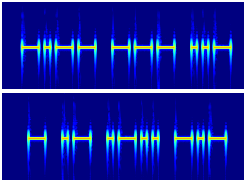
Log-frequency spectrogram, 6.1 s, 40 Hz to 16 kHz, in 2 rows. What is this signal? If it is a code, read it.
Morse code, heard as a keyed tone, about 17 wpm, 700 Hz. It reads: YOU TALK
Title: Sentences from Top 1000 Words - Review Part 6 - 17wpm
